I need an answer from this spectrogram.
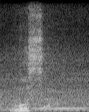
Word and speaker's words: Musa: And that someone was Moses, Musa. That's the correct pronunciation.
